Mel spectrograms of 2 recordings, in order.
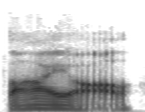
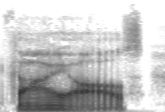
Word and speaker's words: thiol: smell skunky, which is a compound called a thiol. For people listening, that's spelled THIOL.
